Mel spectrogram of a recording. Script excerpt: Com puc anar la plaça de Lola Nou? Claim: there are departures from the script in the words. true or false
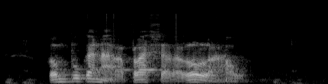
false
